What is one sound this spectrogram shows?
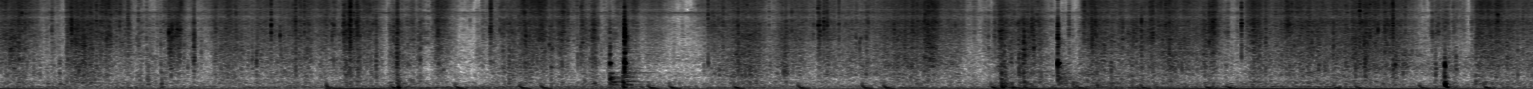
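Plastic bags and paper rustle and crinkle as a hand rummages through them.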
